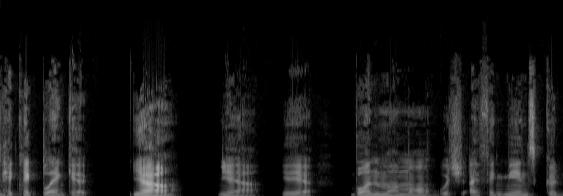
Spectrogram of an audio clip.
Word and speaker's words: Bonne Maman: Is it Bonne Maman? Bon Maman? Oh, Bon Maman. It's the French one with the checker top.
